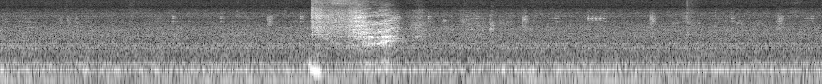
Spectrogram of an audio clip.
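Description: Steady low mechanical hum, with one short, forceful breath and grunt about three seconds in from a man straining through pushups.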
